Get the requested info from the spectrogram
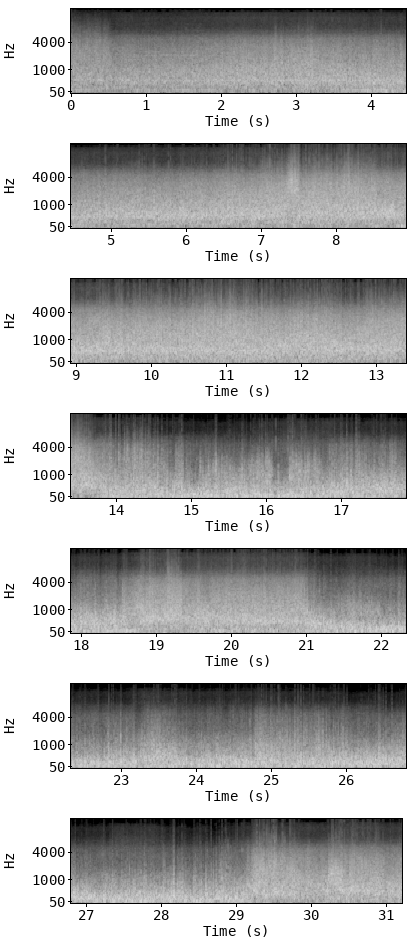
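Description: Wind rushing over the camera microphone during a tandem parachute descent under canopy: a loud, steady roar of airflow that builds over the first few seconds and then swells and eases in gusts.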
